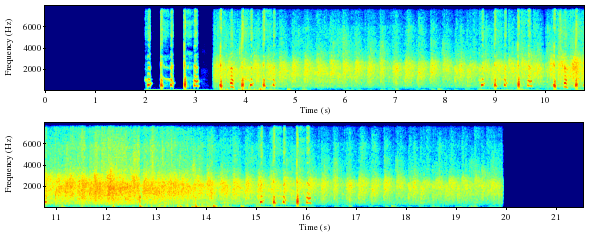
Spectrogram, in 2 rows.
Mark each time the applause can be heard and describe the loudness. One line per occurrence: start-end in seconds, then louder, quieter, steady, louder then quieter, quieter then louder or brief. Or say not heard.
3.4-19.9 louder then quieter.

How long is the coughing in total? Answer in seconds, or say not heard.
6 s.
